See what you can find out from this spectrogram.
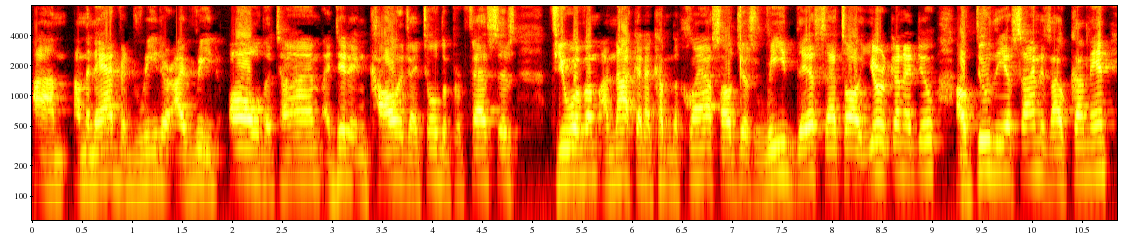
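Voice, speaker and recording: A man's voice: a little high, steady tone, a little fast. A middle-aged man with a slight New England accent, talking casually and with opinions as a guest in an interview, wandering into asides. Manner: chatty, opinionated, rambling with asides. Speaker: financial advisor guest. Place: Sacramento-area.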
